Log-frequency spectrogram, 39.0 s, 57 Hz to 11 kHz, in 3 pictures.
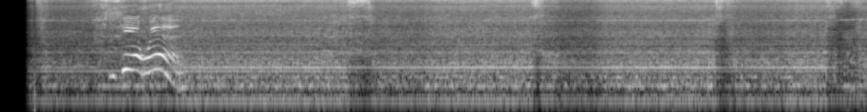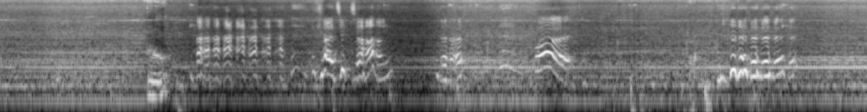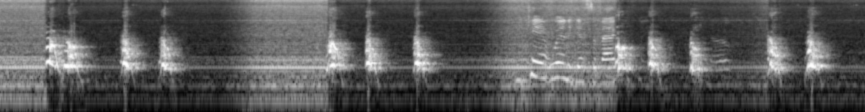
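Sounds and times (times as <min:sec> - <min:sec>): vacuum cleaner motor running: 0:00.5 - 0:38.9
dog barking: 0:26.6 - 0:28.9, 0:30.9 - 0:32.7, 0:35.2 - 0:36.8, 0:37.5 - 0:38.7.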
